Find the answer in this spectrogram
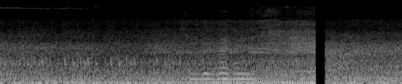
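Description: Steady road traffic noise from cars and vans passing on a busy street: the rumble of engines and tyres. The sound cuts out completely for a moment just over three seconds in.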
